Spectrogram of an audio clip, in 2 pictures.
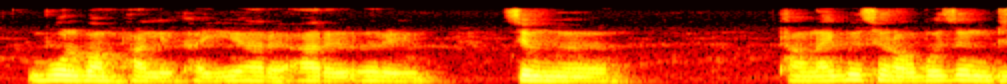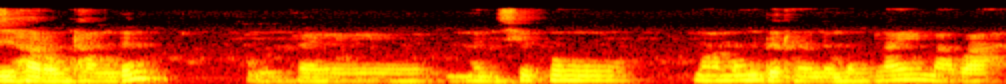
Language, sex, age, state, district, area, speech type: Bodo, female, 45-60, Assam, Kokrajhar, rural, spontaneous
